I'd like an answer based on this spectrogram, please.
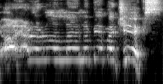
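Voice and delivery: shrill, very high-pitched, pained scream. Retelling a filmed scene where he was really hurt: imitating Mike screaming in pain. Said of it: "when he's screaming".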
